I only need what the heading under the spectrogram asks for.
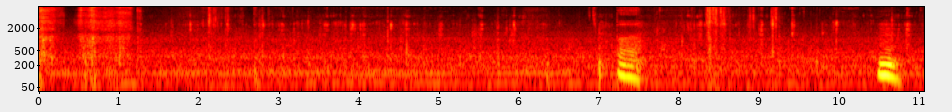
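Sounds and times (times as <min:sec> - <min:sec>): chewing clicks and smacks: 0:01.2 - 0:11.0.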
